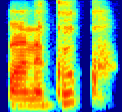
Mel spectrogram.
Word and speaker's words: pannenkoek: My favorite is still my granny's pannenkoek, which in Afrikaans means pancake, obviously.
